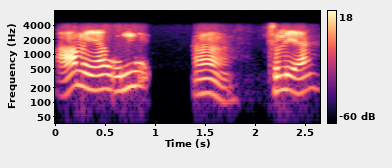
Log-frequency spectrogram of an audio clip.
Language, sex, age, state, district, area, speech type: Tamil, male, 30-45, Tamil Nadu, Madurai, rural, conversation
